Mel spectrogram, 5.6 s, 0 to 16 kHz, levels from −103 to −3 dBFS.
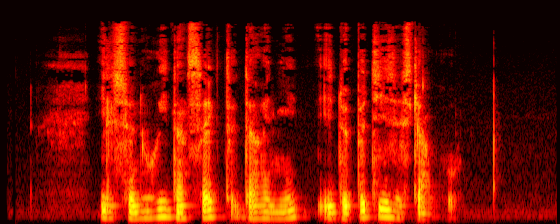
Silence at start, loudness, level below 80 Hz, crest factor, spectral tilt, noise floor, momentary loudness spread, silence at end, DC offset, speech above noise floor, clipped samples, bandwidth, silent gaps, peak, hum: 0.65 s; -34 LUFS; -72 dBFS; 20 dB; -4.5 dB/octave; -74 dBFS; 21 LU; 1.05 s; under 0.1%; 40 dB; under 0.1%; 11.5 kHz; none; -16 dBFS; none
